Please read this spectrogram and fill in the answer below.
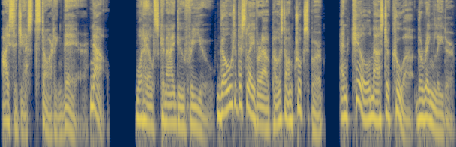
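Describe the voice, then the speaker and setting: An actor playing a cool, shrewd, courteous military official in a video game, speaking in a measured, formal, husky way. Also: male voice, lowish voice, wildly swooping pitch, no room sound, studio quality, heavily acted. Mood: businesslike, courteous. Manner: measured, formal, subtly calculating. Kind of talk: scripted game character dialogue.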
